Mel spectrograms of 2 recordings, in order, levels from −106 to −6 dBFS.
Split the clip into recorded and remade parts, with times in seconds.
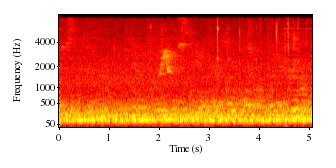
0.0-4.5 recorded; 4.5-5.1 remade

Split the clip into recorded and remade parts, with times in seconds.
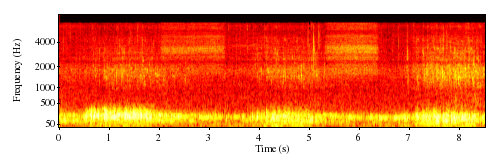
0.0-0.8 recorded; 0.8-1.3 remade; 1.3-2.5 recorded; 2.5-4.8 remade; 4.8-5.5 recorded; 5.5-8.5 remade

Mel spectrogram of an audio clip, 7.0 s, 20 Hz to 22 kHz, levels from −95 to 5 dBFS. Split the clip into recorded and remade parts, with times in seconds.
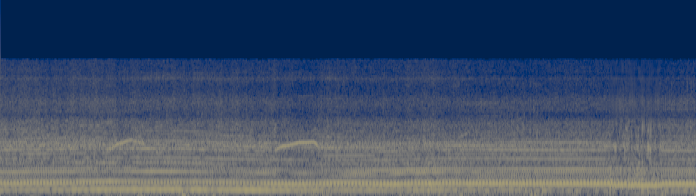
0.0-6.1 recorded; 6.1-6.6 remade; 6.6-7.0 recorded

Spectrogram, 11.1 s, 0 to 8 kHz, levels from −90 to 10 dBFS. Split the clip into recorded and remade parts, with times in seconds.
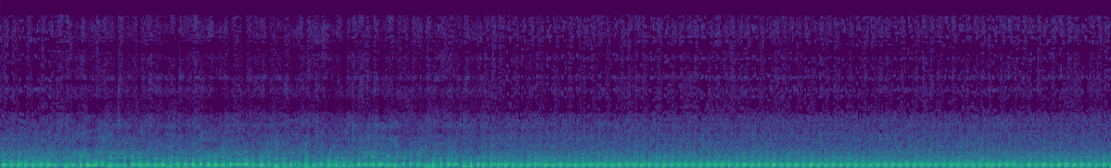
0.0-0.6 recorded; 0.6-4.8 remade; 4.8-11.1 recorded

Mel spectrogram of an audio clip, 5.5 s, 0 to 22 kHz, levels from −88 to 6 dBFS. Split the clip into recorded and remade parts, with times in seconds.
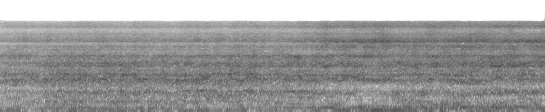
0.0-5.5 remade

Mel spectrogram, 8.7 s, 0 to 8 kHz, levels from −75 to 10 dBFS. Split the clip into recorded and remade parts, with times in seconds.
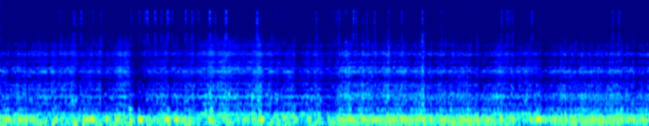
0.0-0.5 recorded; 0.5-4.5 remade; 4.5-6.6 recorded; 6.6-7.2 remade; 7.2-8.7 recorded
